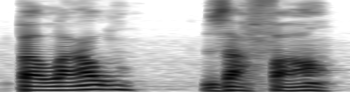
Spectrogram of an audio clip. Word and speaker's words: Bilal Zafar: The emphasis is on the second syllable of each of the names. Bilal Zafar. Bilal Zafar. Bilal Zafar, and that's out his own mouth.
